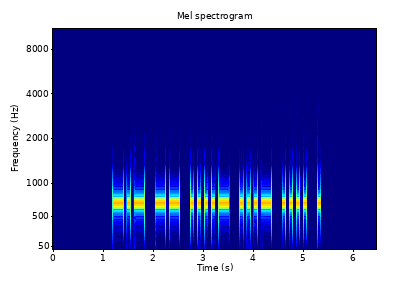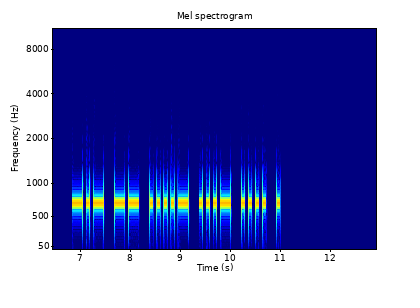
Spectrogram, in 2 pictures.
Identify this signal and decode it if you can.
Morse code, heard as a keyed tone, about 17 wpm, 700 Hz. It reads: KM4VHE KM4VHE
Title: USA Call Signs - 6 Characters - Repeated 2x - 17wpm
